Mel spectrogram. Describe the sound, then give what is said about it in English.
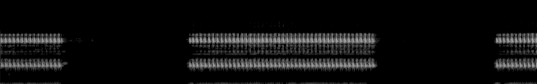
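A telephone rings in repeated long bursts separated by silent pauses, loud, with no one picking up or speaking; a call to Diamond's office that goes unanswered. “His office don't answer.”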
